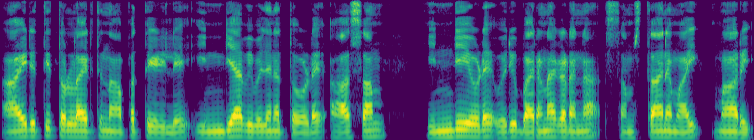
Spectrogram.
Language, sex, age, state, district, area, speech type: Malayalam, male, 60+, Kerala, Wayanad, rural, read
